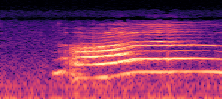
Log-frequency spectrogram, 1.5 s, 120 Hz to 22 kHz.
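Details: Rising at the start and then holding steady, one long clear meow comes from Eric, a chatty 11-year-old male tabby with semi-long hair who lives in Britain.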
